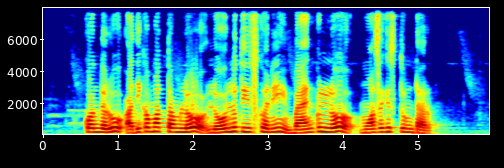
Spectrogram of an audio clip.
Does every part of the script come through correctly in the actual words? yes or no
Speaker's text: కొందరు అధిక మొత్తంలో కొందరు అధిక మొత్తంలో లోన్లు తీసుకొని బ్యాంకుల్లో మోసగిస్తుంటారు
no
